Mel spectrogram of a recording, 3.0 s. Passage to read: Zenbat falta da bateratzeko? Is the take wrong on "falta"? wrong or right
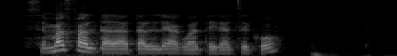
right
